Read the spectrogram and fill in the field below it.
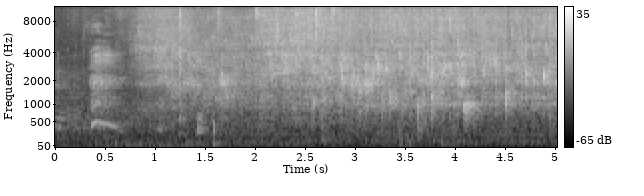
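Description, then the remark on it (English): Steady crackling sizzle of meat frying in a pan half an hour before sunset during Ramadan in Nashville, Tennessee, as the cook, from Alexandria, Egypt, stirs mulukhiya with the other hand; a dense hiss with scattered pops and clicks, a brief faint voice near the start and light clinks of stirring. “is frying meat with one hand and stirring the mulukhiya with the other.”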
